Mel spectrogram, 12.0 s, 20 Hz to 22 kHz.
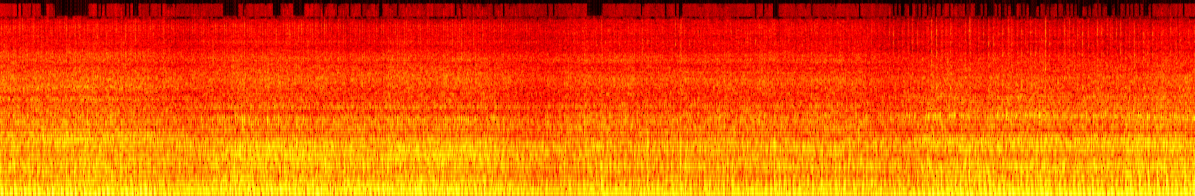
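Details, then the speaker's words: Yard Machines MTD 824 snowblower, 8hp Tecumseh Snow King engine, after carburetor pilot jet cleaning, Seafoam in tank, idle screw and governor-to-throttle linkage adjusted: small single-cylinder holds a steady, even putter at idle with no hunting; normal idle. "dialed in the idle Jet screw uh the idle screw so that it idles well"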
